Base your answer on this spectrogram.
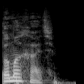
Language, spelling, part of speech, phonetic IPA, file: Russian, помахать, verb, [pəmɐˈxatʲ], Ru-помахать.ogg
- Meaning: to wave, to flap, to fling, to brandish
